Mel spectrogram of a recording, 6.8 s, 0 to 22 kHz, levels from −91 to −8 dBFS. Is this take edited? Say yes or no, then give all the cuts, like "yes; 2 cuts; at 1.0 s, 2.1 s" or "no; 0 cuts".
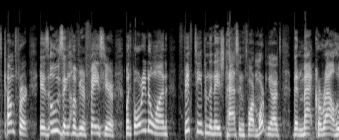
yes; 6 cuts; at 1.0 s, 1.4 s, 2.6 s, 4.5 s, 4.9 s, 5.3 s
